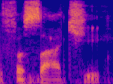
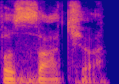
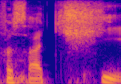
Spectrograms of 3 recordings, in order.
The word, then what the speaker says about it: Versace: that song, Jay, because that is not how you pronounce the name Versace. She hates it when us Americans call it that. It's pronounced Versace. So for years we've been pronouncing it wrong, saying the Versace. It's not Versace, it's Versace.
